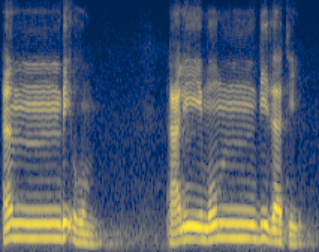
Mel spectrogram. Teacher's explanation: والقلب لغة هو التحويل، والصلاحا جعل الحرف حرفا آخر ويكون عند حرف واحد وهو الباء، فتقلب النون الساكنة والتنوين عند الباء ميما خالصة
